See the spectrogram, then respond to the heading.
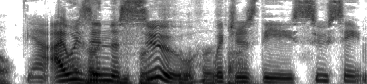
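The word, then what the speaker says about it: Sault: I took French and it seemed like that would be the pronunciation, but it's not. Sue.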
